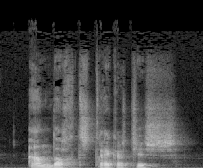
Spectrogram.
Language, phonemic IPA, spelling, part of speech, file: Dutch, /ˈandɑx(t)sˌtrɛkərcəs/, aandachtstrekkertjes, noun, Nl-aandachtstrekkertjes.ogg
- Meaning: plural of aandachtstrekkertje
